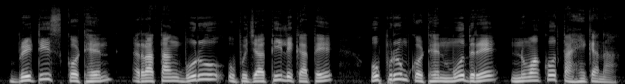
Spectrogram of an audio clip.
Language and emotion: Santali, neutral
